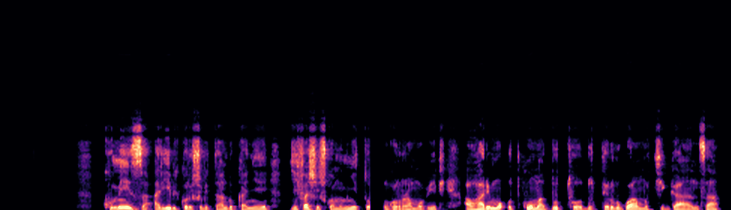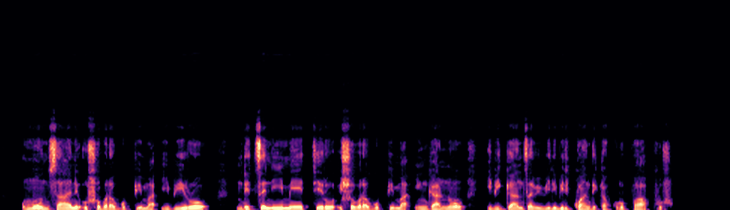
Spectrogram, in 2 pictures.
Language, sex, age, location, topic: Kinyarwanda, male, 25-35, Kigali, health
